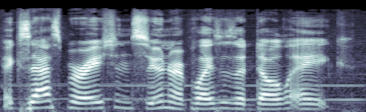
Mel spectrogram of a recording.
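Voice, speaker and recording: A woman's voice: mid-range voice, steady tone, moderate pace, low-quality recording. A woman hosting a gaming channel, reading a visual novel aloud with playful, sarcastic asides.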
